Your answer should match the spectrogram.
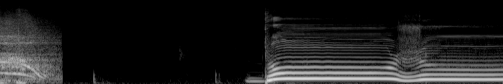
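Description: A big, drawn-out yawn voiced loudly, a long sustained groan that dips in pitch near the end, following a brief breathy exhale and a couple of faint clicks in near silence.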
